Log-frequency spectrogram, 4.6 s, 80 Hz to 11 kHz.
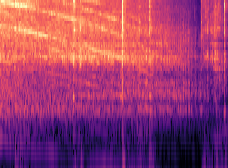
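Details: Bosch GWS 22-230 H angle grinder after its broken field was replaced with a secondhand field: a high, even motor whine with brush hiss that winds down smoothly, with no rattle or grinding. The grinder runs normally after repair.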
